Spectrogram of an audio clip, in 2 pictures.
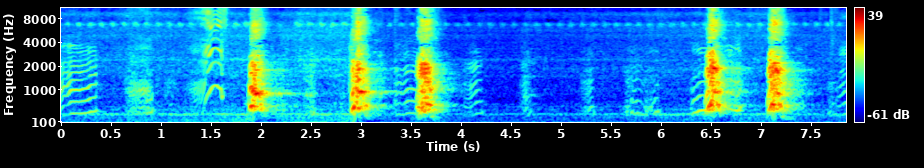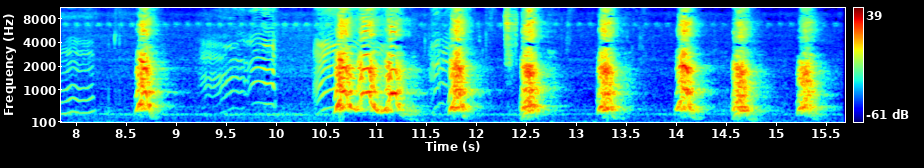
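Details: Home birth of nine puppies to a female pointer dog; loud single barks spaced irregularly, with a short quiet stretch, then a quicker series of barks near the end.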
